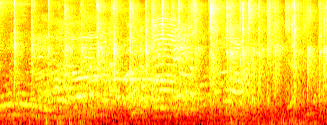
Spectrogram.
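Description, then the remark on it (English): Scattered soft hand claps from an audience patter steadily through the whole stretch, light, while a voice talks over them. “I like them soft hand claps. I like them little soft hand claps, y'all.”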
